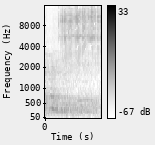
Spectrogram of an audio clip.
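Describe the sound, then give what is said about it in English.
A fishing reel's drag buzzes in a rapid, continuous run of fine clicks, a steady ratcheting whir heard on its own with no voices, fairly soft and sustained throughout. “the sound of the drag. Y'all don't know what that sounds like.”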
